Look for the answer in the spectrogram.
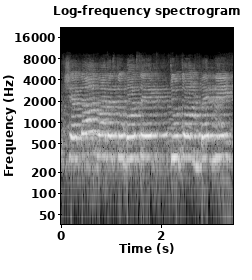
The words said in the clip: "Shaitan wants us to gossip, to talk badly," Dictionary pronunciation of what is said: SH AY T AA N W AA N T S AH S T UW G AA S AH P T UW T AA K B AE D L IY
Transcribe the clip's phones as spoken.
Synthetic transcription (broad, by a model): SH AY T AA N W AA T AH S T UW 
